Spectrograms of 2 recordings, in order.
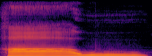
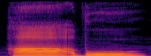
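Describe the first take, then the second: First: The two vowels meet with no v sound. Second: A v sound joins the two vowels. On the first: This is another tradition's way of breaking the vowels. "a few others as ha-u" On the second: This is one tradition's way of breaking the vowels. "some pronounce it as ha-vu"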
